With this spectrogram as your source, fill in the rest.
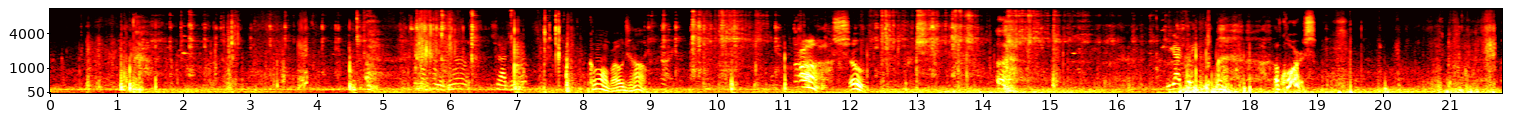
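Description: A chain-link fence rattles and clanks as someone climbs over it.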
